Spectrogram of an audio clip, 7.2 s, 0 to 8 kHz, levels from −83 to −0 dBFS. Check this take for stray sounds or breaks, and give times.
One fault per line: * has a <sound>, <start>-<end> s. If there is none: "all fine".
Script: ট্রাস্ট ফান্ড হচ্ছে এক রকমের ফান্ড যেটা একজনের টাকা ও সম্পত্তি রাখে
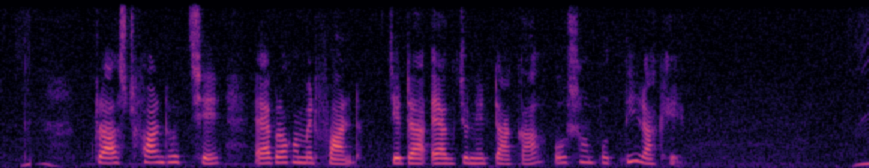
all fine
